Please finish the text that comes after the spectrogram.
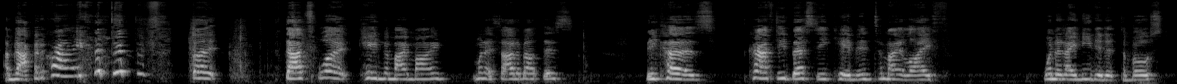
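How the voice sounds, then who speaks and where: A woman's voice: a little high, fairly even intonation, unhurried, a bit bright. A woman hosting a craft livestream, chatting casually while she works, getting emotional and laughing often as she talks to her viewers.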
